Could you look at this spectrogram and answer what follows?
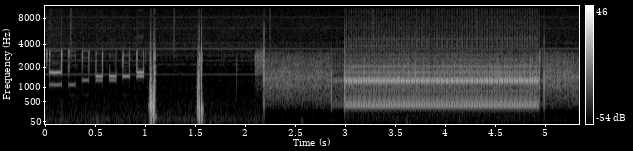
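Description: Vesey Tandem 2 crossbar switch sending loud MF outpulsing: after a run of short dialing tones and two sharp clicks, a steady multifrequency tone pair sounds loud and close, alone for about two seconds, without voices.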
